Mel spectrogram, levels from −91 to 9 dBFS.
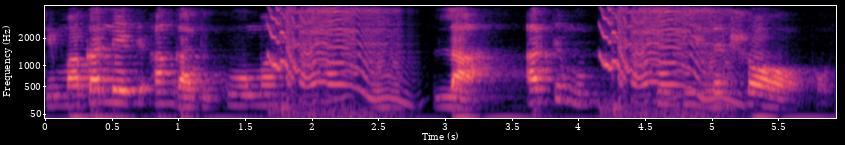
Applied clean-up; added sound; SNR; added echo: none; Cupboard open or close / Door; 5 dB; reverberation time 0.6 s.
